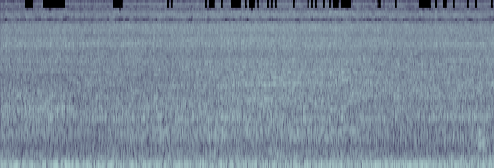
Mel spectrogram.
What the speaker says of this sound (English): Nice quiet engine. Sounds like a sewing machine.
